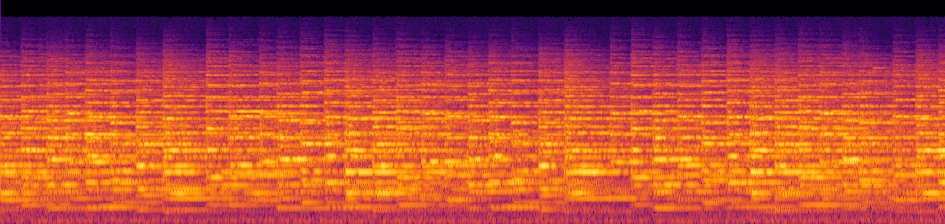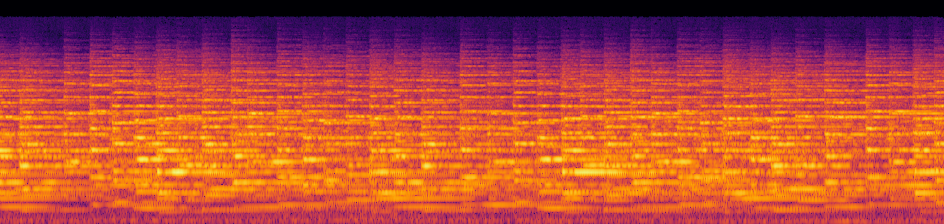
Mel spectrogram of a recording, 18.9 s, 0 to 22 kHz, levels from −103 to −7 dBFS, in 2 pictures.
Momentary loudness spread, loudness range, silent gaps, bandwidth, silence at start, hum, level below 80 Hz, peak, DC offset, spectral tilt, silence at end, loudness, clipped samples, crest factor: 4 LU; 1 LU; none; 13.5 kHz; 0 s; none; -54 dBFS; -2 dBFS; under 0.1%; -0.5 dB/octave; 0 s; -16 LUFS; under 0.1%; 14 dB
